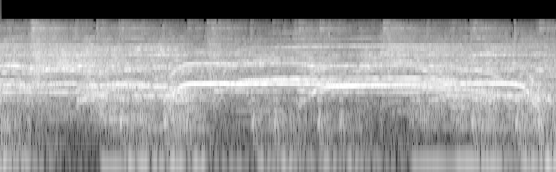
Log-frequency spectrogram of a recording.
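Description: A group of children cheering and screaming, with several long, high-pitched held screams overlapping from about a second in, over loud music with a steady beat.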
